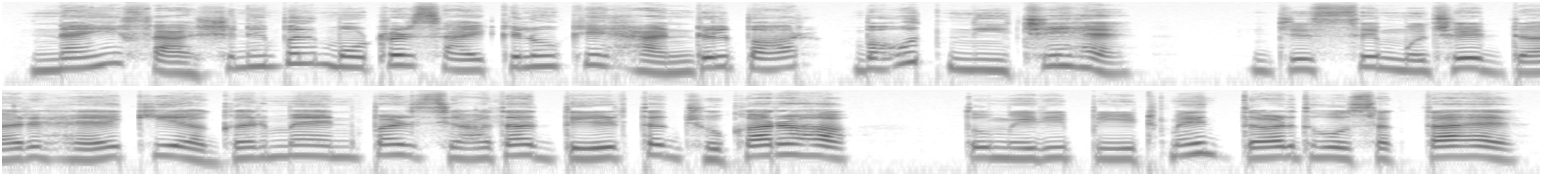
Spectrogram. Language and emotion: Hindi, fearful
